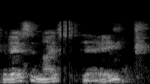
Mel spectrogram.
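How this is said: The pitch rises at the end. "up inflection is when you say ... This is what's called up talk"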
